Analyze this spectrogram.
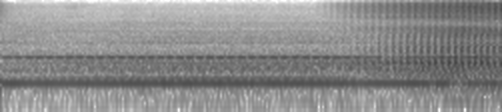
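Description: An M-Cella electromagnetic pelvic floor treatment chair at a clinic, recorded on a phone during a treatment, gives off a steady electrical hum, then partway through breaks into a loud, rapid pulsing buzz with a rattling quality, with no voices.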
